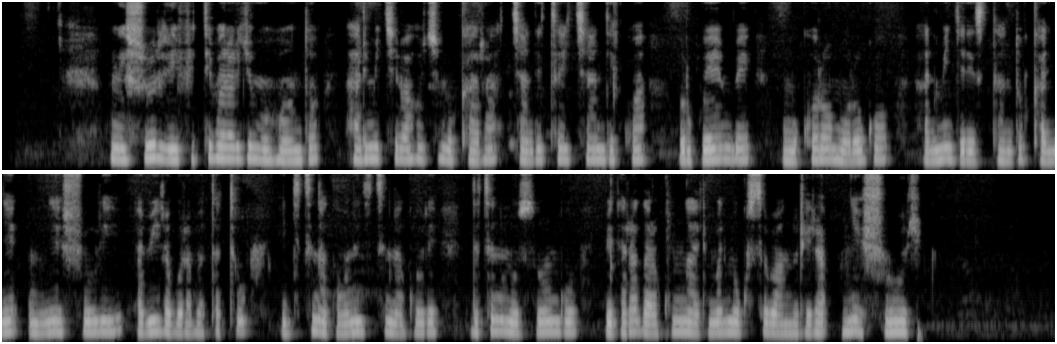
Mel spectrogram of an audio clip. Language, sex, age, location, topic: Kinyarwanda, female, 25-35, Kigali, health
